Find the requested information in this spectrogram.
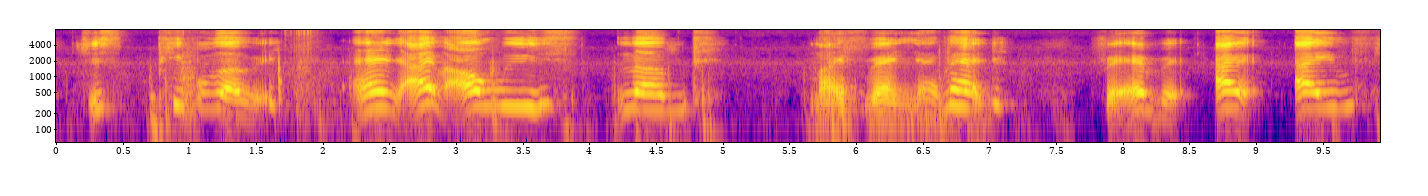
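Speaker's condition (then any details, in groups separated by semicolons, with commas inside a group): Cerebral palsy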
